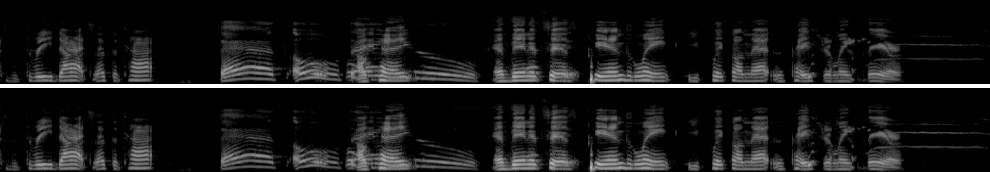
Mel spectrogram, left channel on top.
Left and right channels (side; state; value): both; normal; correlation 0.97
